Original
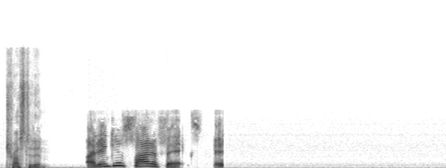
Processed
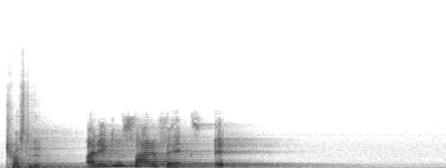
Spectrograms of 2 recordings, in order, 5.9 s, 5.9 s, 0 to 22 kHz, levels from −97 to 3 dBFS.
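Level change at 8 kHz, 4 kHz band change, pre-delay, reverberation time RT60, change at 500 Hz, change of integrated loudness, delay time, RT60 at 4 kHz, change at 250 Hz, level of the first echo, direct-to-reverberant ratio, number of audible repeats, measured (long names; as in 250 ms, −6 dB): below −10 dB, +2.0 dB, 3 ms, 2.0 s, +6.5 dB, +5.5 dB, no echo audible, 1.6 s, +7.0 dB, no echo audible, 11.0 dB, no echo audible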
